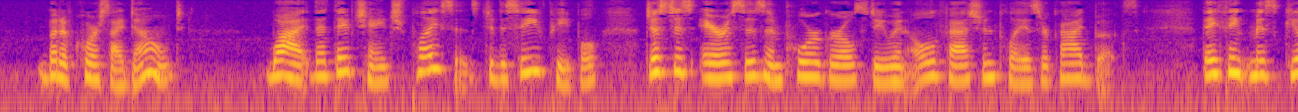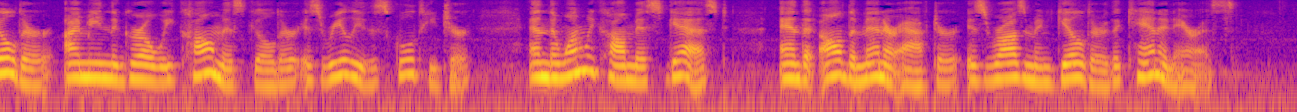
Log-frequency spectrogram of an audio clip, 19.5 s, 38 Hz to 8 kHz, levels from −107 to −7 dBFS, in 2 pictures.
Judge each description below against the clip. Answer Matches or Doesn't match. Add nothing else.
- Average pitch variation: Matches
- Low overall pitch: Doesn't match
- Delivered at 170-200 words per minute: Matches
